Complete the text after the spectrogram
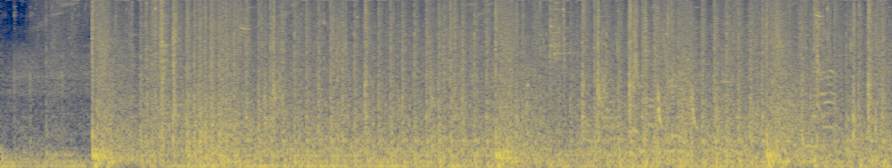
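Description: Gunfire crackles rapidly and steadily in a firefight.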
